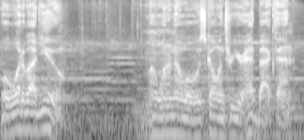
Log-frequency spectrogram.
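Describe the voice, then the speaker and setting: A man playing a gruff, determined young bodyguard in a video game, blunt and informal. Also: low-pitched, normal speed, natural voice. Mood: curious. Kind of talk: video game cutscene acting. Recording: music behind the voice.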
